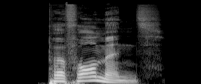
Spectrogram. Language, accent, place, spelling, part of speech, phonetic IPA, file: German, Germany, Berlin, Performance, noun, [pœːɐ̯ˈfɔːɐ̯məns], De-Performance.ogg
- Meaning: 1. performance 2. performance (the execution of a task or the yield of an investment)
